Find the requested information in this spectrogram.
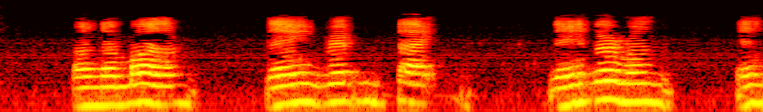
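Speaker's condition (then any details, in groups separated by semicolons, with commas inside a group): ALS; speech somewhat hard to understand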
